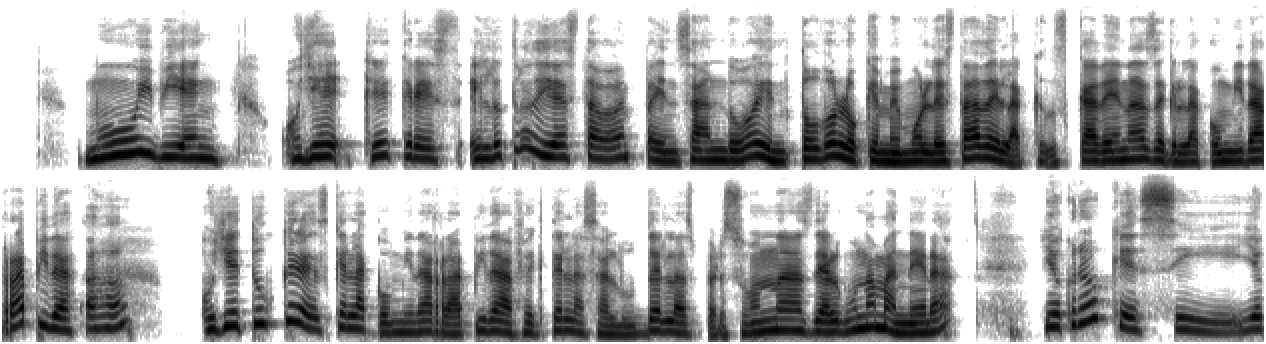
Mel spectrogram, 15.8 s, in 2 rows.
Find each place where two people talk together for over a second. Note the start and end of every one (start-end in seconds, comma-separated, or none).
none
